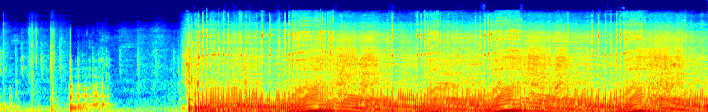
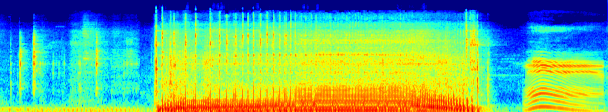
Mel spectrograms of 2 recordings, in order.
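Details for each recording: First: Two-stroke shoulder-strap brush cutter that would not start, after fuel, spark and air filter/carburetor checks: a few clicks, then it fires up and runs strongly, revs rising and falling. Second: Two-stroke shoulder-strap brush cutter that won't start fires on a little hand-fed fuel, revs hard about three seconds, then cuts out, pointing to a fuel supply fault.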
